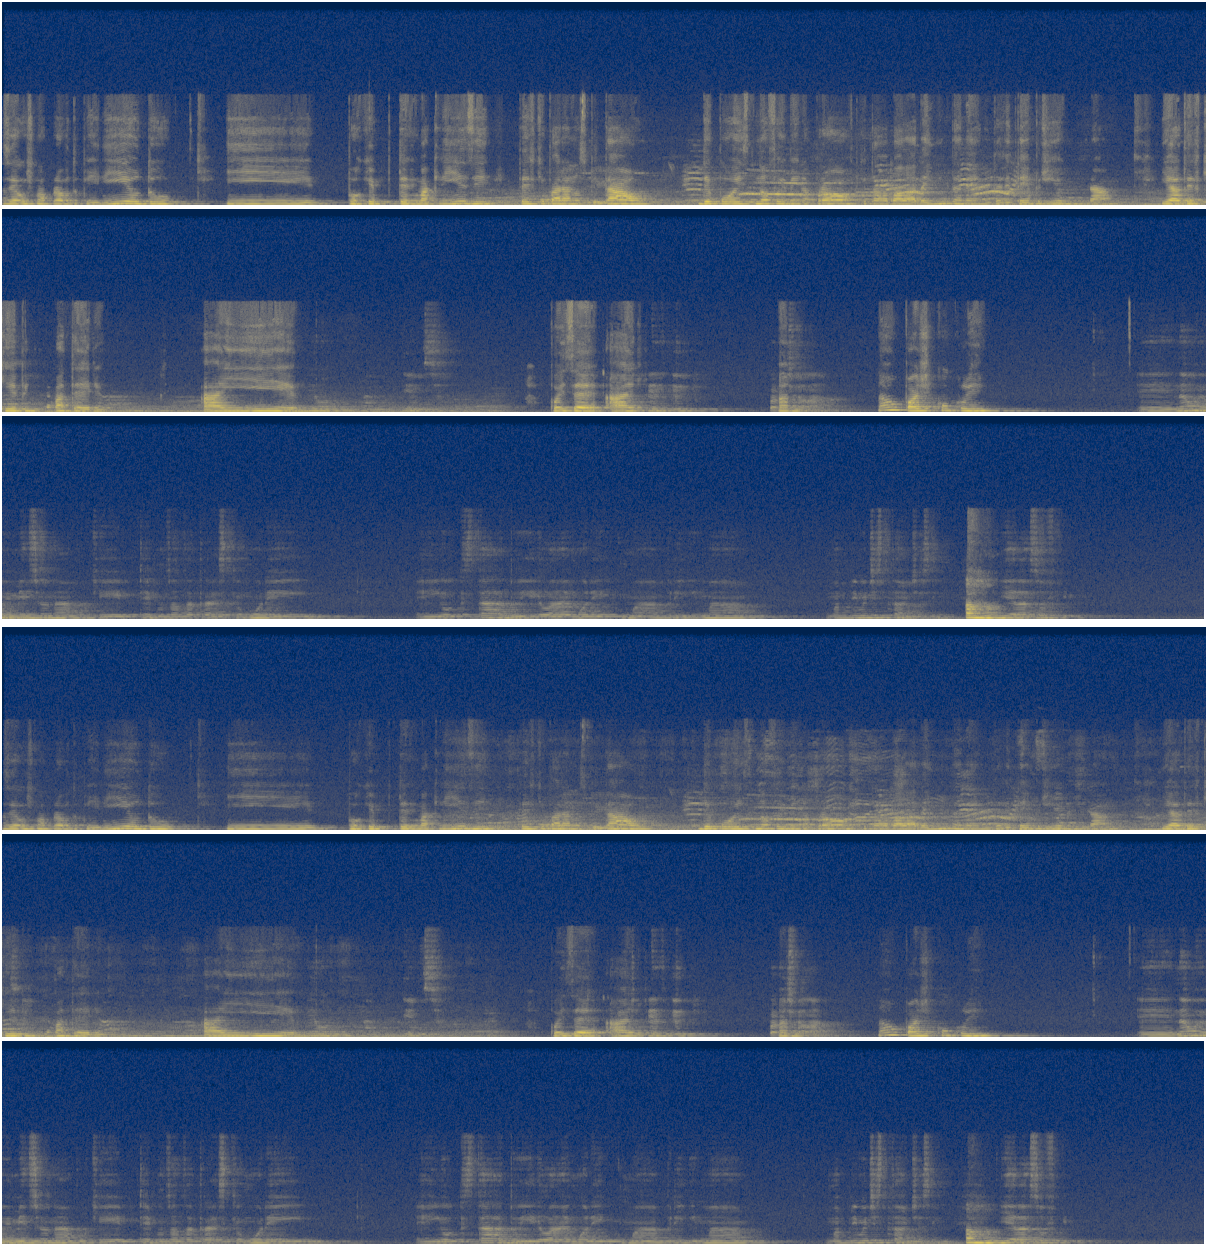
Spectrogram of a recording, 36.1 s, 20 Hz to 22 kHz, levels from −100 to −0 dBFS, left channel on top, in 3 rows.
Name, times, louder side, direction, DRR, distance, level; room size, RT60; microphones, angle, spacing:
voice 1, 0.0-1.8 2.2-6.6 7.0-10.6 10.9-11.1 11.6-13.1 14.0-15.1 17.5-18.4 19.8-20.0 20.8-22.0 33.7-34.2, left 2 dB, 55° left, 0.8 m, -24 dB
sound 1, 4.4-17.0, right 1 dB, 55° right, 6.3 m, -38 dB
sound 2, 5.4-10.4, left 5 dB, 40° left, 1.7 m, -33 dB
voice 2, 10.5-11.0 12.2-12.4 15.1-16.5 18.2-18.9 19.7-20.3 23.4-27.3 28.2-31.6 32.3-33.7 34.0-34.7, equal, 20° right, 4.8 m, -37 dB
23.5 x 21.0 x 8.4 m
head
